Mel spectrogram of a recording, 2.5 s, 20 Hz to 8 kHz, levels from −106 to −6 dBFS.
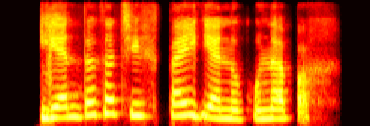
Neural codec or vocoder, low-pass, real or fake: codec, 16 kHz, 2 kbps, X-Codec, HuBERT features, trained on balanced general audio; 7.2 kHz; fake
